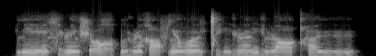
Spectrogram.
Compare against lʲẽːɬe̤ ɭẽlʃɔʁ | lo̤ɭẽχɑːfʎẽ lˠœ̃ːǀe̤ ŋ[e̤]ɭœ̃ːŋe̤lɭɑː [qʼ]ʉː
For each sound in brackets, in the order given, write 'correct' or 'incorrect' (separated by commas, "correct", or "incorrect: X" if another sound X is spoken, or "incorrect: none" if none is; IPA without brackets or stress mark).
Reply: correct, incorrect: qʰ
